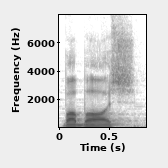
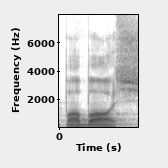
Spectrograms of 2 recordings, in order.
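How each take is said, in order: No difference in how they are said.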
